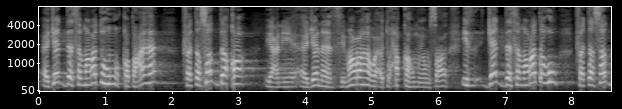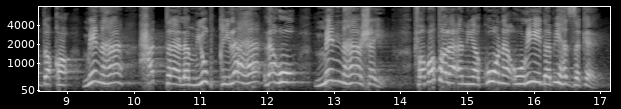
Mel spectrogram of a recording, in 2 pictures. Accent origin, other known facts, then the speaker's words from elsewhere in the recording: Aswan, Aswan Governorate, Egypt; يعني وأنا صغير في أسوان كانت هناك بقرة ركبت عليها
